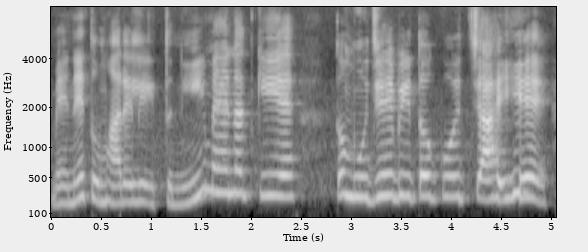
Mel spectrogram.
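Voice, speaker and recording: A woman's voice: sits high, measured pace, darkish tone, highs cut off. A woman voicing a sly, greedy male monkey who tricks two cats, in a smug, coaxing storybook voice.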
